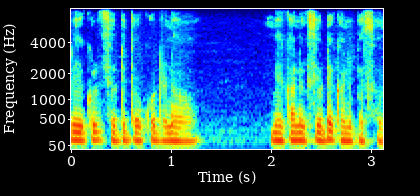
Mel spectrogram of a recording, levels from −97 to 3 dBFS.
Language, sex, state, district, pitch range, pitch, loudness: Telugu, male, Andhra Pradesh, Srikakulam, 115-125 Hz, 120 Hz, -18 LUFS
